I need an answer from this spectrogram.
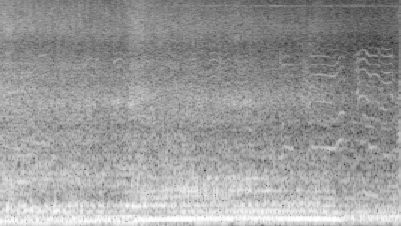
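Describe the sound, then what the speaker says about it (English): Car with a Hemi engine at a large cars-and-coffee meet, giving a loud, deep rumbling rev that holds then eases off, heard close with crowd noise and voices around it. "That's got a Hemi in it for sure."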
